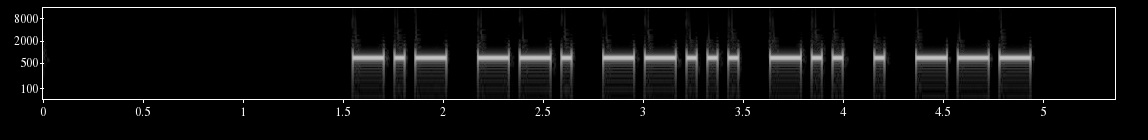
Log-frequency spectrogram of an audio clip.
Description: Morse code, heard as a keyed tone, about 23 wpm, 700 Hz. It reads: KG7DEO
